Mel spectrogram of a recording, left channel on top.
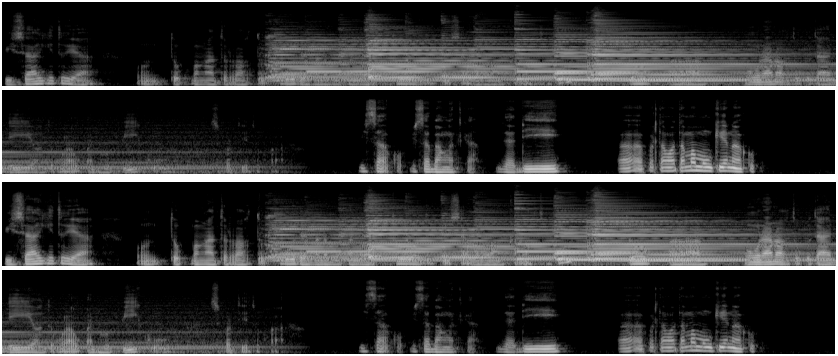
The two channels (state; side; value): normal; both; correlation 0.89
